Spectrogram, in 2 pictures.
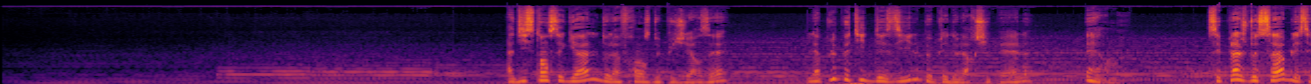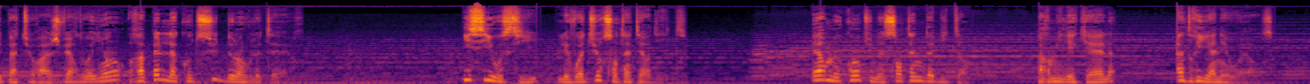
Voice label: Commentaire

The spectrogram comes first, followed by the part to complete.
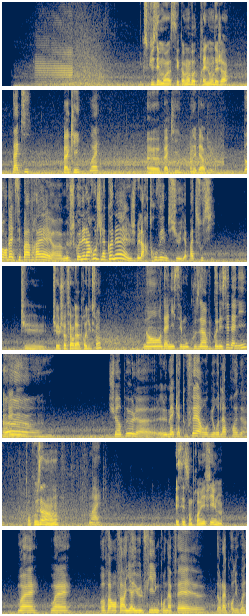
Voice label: Doublage

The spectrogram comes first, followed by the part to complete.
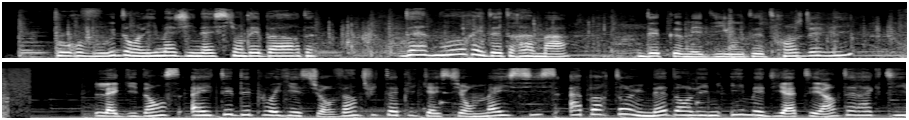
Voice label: VoixOff

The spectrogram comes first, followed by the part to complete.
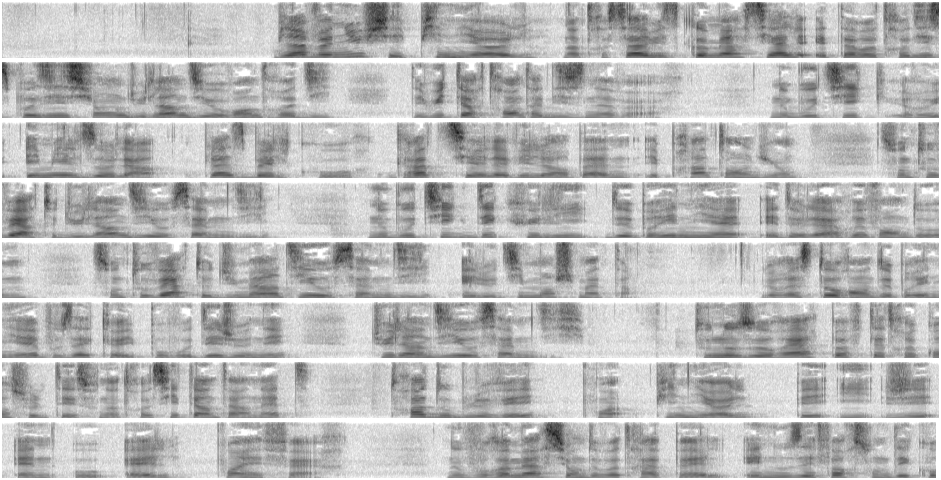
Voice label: Essai institutionnelle

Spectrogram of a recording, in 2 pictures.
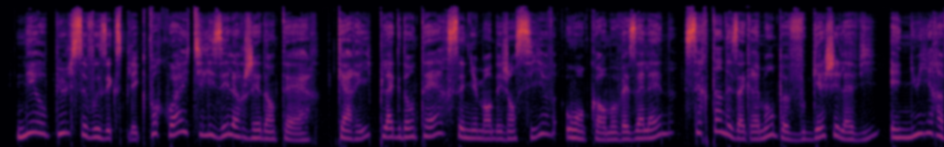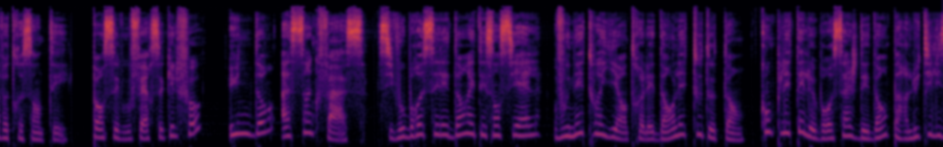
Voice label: voix off vidéo web

